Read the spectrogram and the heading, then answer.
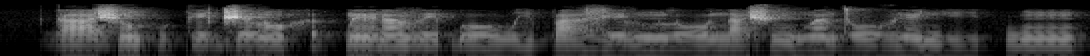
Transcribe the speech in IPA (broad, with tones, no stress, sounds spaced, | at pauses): ɡ aː˧ ʃ ɔ̃˦ kʷ ə˨ k e˧ d͡ʒ ə˦ l ɔ̃˧ h ə˦ k͡p ɛ̃˦˨ ɾ ã˦ v e˧ ɓ oː˧ w i˧ p a˨˦ z e˨ l ũ˧ l oː˦˨ n a˨ ʃ ũ˧ ɡʷ ã˧ d oː˧ ɣ ɛ̃˧ ɲ i˧ | w ũ˧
